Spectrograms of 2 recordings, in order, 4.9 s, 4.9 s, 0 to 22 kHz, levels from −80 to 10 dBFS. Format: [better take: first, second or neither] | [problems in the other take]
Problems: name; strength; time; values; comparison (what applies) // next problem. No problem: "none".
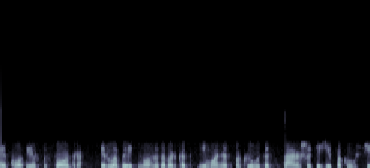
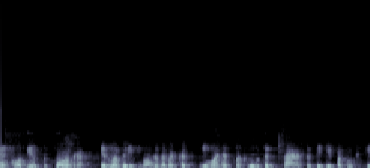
first | noise reduction (neural mask model DeepFilterNet 3)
